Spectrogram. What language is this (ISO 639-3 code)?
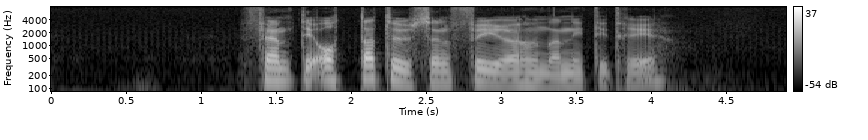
swe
